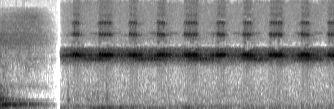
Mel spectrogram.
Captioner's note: crickets chirp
